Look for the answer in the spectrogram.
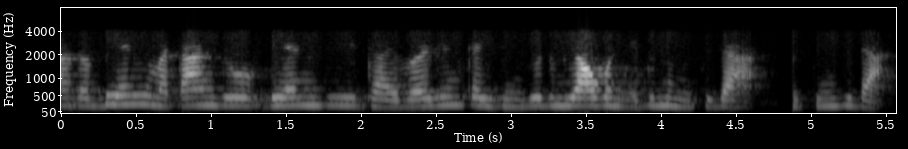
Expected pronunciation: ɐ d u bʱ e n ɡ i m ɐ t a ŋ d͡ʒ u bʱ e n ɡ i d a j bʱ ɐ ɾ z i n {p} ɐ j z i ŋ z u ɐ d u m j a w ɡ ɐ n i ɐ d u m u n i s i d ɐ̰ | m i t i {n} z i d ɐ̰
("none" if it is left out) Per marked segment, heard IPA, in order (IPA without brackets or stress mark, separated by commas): k, ŋ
